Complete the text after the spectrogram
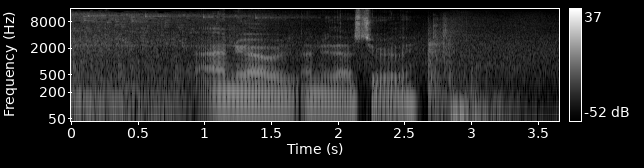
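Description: A young man speaks with animation through a close microphone.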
